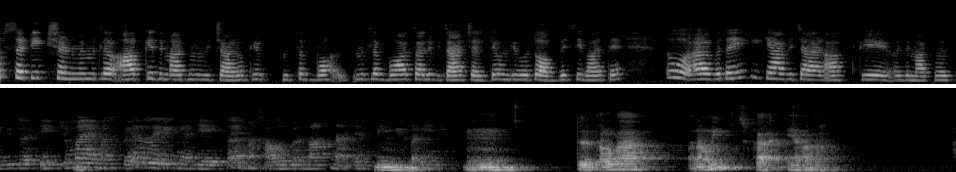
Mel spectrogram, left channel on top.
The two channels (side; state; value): both; different; correlation 0.00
